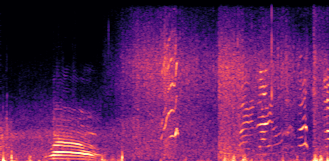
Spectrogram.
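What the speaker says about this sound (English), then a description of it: "You're swimming in the ocean today." Ocean surf and splashing at St. Petersburg Beach, a steady washing hiss with wind buffeting the microphone, while people talk and exclaim close by.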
